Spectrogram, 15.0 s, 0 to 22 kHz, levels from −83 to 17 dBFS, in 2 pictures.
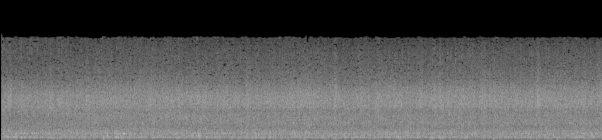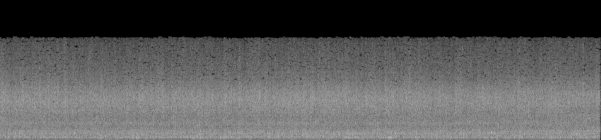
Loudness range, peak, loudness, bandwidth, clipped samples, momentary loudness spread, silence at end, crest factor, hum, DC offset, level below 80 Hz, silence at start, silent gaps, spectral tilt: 0 LU; 0 dBFS; -13 LUFS; 16.5 kHz; under 0.1%; 1 LU; 0 s; 16 dB; none; 1%; -56 dBFS; 0 s; none; 1 dB/octave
